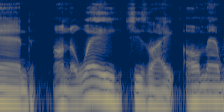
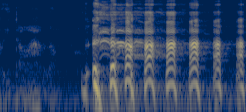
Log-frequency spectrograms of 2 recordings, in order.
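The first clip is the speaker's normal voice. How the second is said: mock meek voice, very high-pitched and very drawn out; 8 dB louder than usual. Retelling a trip with no food, imitating own humble voice. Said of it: "humble in my voice".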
